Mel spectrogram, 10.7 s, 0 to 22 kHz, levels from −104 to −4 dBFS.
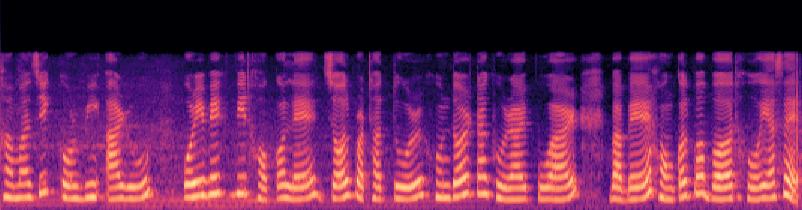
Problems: background sounds at intervals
